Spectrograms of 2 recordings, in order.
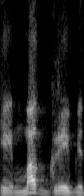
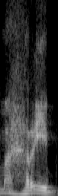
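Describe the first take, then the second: First: The middle consonant is a hard g. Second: The middle consonant is said as an h. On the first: This is how Sundanese speakers say it. "Kalau orang Sunda G-nya banget-banget G" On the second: This is how Javanese speakers say it. "Kalau orang Jawa mahrib kan G-nya ke H"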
